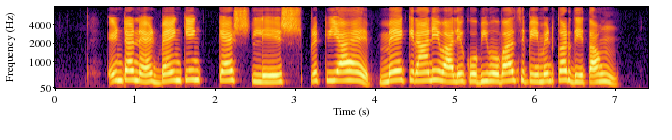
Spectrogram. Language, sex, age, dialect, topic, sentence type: Hindi, female, 60-100, Awadhi Bundeli, banking, statement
